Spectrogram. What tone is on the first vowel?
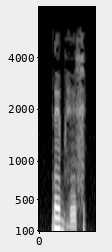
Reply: high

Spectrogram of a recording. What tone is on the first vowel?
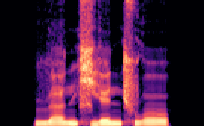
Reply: rising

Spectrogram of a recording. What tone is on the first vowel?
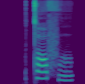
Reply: high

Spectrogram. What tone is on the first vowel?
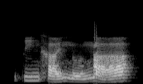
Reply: high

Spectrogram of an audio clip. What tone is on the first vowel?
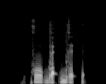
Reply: falling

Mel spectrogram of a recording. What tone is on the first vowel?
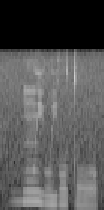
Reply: high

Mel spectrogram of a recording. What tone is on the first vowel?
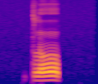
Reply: falling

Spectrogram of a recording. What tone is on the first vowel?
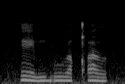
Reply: falling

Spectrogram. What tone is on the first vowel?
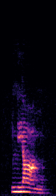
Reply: falling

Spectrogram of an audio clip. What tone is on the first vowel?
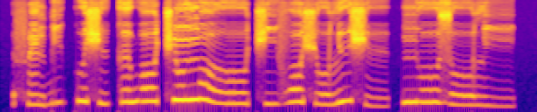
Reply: low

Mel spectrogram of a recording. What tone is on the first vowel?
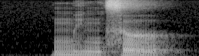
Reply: low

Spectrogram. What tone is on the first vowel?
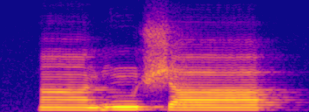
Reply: low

